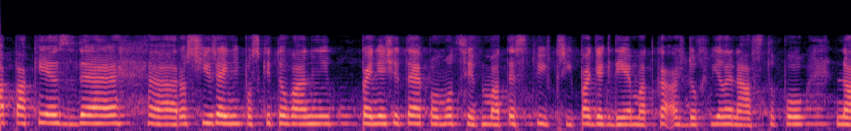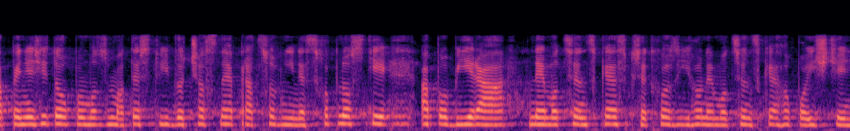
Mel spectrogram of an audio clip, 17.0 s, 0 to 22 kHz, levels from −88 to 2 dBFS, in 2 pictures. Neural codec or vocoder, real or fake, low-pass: codec, 16 kHz, 4.8 kbps, FACodec; fake; 7.2 kHz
